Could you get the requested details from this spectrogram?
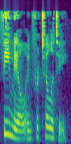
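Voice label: "Female infertility", English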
